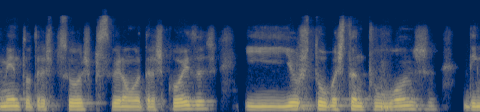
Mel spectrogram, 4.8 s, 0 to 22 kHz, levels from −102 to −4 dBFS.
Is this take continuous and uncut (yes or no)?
yes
